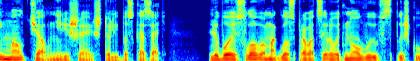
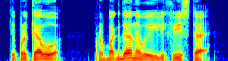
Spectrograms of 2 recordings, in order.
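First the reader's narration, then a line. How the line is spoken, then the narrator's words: Father asking sternly. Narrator (Russian): строго спросил отец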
